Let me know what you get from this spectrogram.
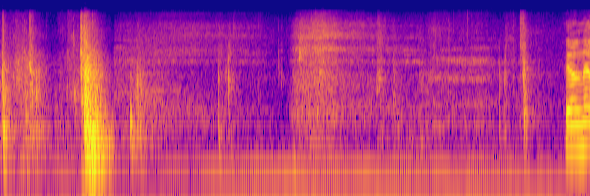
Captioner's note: exhaling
